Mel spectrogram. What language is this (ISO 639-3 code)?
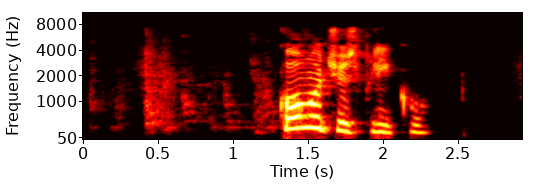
glg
